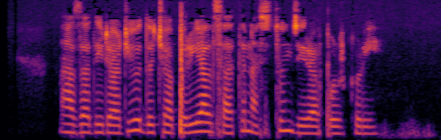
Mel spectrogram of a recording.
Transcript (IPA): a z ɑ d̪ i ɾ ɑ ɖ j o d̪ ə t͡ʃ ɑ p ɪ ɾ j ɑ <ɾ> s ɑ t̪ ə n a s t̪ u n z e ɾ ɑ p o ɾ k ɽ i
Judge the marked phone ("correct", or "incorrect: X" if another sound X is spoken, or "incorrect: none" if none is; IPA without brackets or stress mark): incorrect: l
